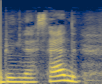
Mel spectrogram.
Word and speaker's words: Lughnasadh: de Luc nassad alors il y a plusieurs manières de prononcer ce sabbat voilà moi je dis lingassad habituez-vous à ce à cette prononciation mais sachez queil y a vraiment beaucoup plus de d'autres manières de de dire ce ce sabbat soit on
